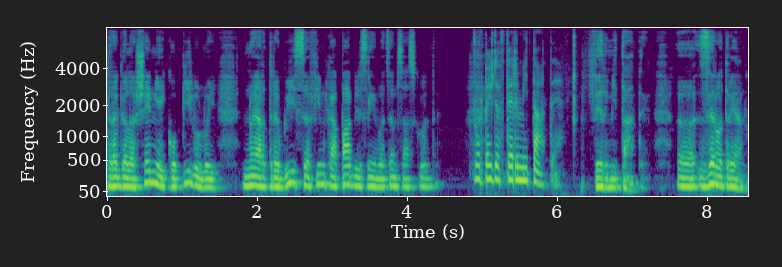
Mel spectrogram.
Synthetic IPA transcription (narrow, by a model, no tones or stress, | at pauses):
d̪ɾəɡələʃe̞nie̞jko̞pilulujno̞jart̪ɾe̞buisəfimkapabilʲsəɨnvət̪səmsəaskult̪e̞ | vo̞rbeʃt̪̬ʲd̪efermit̪at̪e̞fe̞rmit̪a̰t̪e̞̥ | ze̞ɾo̞t̪ɾejanʲ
